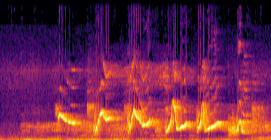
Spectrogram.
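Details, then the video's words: Samyong bird song for masteran: five or six loud looping whistled phrases, each sweeping up then down, about one every half second, over low background rumble. "Mastran burung samyong"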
